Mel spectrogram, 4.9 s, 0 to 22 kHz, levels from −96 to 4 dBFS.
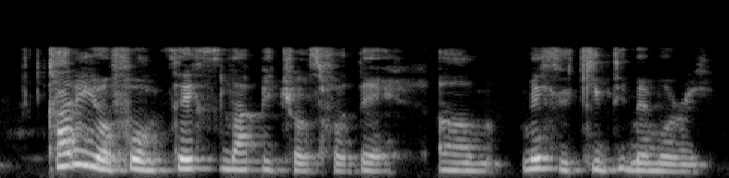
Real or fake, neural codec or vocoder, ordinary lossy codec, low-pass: fake; codec, 16 kHz, 16 kbps, FreqCodec, smaller model; none; 7.2 kHz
